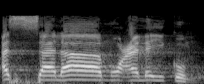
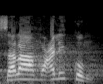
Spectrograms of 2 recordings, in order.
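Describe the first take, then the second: First: The definite article sound before salam is heard. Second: The definite article sound before salam is missing. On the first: The greeting is definite. The speaker calls it right. "tapi isim ma'rifah" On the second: The greeting becomes indefinite. The speaker calls it wrong. "Bukan assalamualaikum, tapi kalau assalamualaikum jadi nakirah"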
